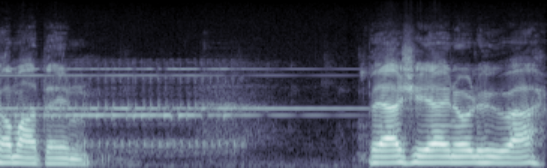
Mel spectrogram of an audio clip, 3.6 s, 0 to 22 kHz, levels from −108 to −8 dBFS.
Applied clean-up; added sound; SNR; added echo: none; Telephone; 18 dB; none.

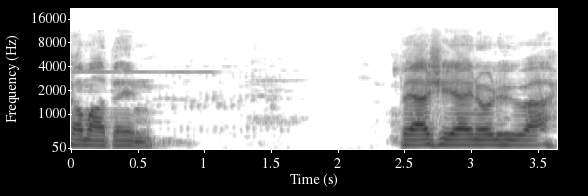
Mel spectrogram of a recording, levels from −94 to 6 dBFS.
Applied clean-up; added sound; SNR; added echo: classical method Wiener filter.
